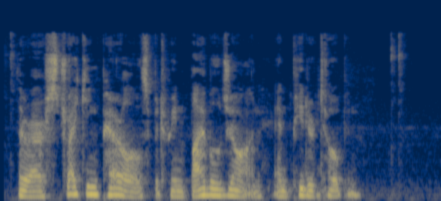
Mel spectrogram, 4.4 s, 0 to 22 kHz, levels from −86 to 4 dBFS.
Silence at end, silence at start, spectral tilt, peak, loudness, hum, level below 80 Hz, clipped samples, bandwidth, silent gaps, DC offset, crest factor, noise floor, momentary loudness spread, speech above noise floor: 0.4 s; 0.2 s; -5 dB/octave; -6 dBFS; -22 LUFS; none; -50 dBFS; under 0.1%; 11.5 kHz; none; under 0.1%; 18 dB; -51 dBFS; 9 LU; 29 dB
